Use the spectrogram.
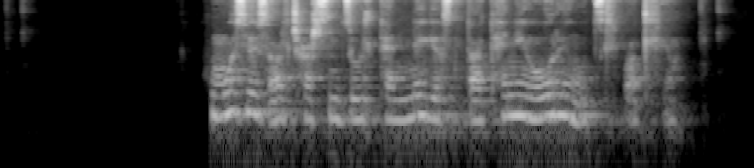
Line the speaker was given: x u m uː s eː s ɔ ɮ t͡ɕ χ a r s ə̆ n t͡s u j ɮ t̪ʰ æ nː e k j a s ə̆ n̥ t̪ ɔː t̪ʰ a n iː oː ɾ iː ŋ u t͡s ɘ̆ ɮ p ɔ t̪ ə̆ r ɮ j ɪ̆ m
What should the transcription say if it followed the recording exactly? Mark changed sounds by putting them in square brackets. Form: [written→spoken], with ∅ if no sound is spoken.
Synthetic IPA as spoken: x u m uː s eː s ɔ ɮ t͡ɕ χ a r s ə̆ n t͡s u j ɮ t̪ʰ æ nː e k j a s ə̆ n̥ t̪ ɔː t̪ʰ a n iː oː ɾ iː ŋ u t͡s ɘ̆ ɮ p ɔ t̪ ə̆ [r→∅] ɮ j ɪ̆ m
